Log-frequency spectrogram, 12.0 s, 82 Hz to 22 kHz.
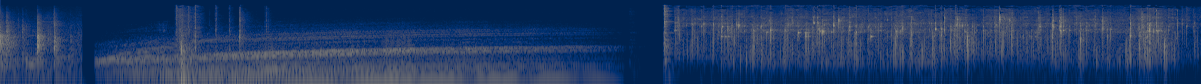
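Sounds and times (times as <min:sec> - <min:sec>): small hard pieces clattering: 0:06.6 - 0:12.0.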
